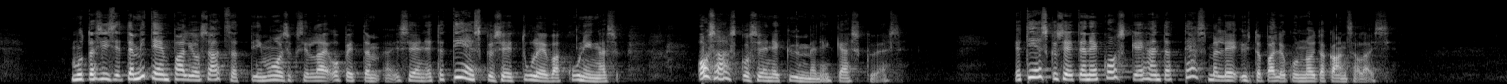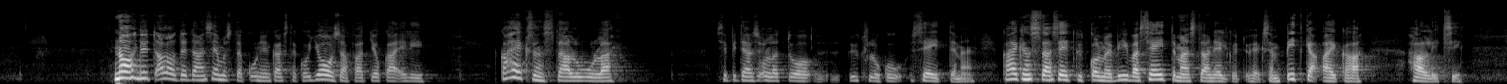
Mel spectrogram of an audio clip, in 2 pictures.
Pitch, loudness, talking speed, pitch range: 185 Hz, -19 LUFS, 105 wpm, 160-225 Hz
